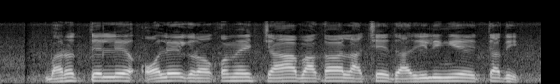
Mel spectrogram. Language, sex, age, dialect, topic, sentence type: Bengali, male, 18-24, Jharkhandi, agriculture, statement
